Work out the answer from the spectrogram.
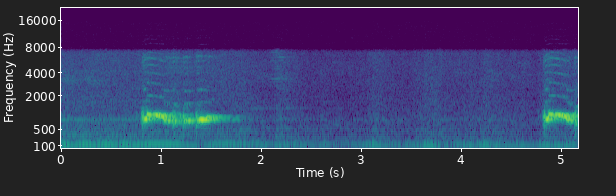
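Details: Zebra dove of the Bangkok type, a singing bird, giving a mellow, throaty cooing phrase of about one second. After a pause another coo begins, over a steady low mechanical hum.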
